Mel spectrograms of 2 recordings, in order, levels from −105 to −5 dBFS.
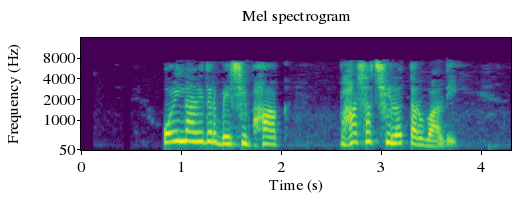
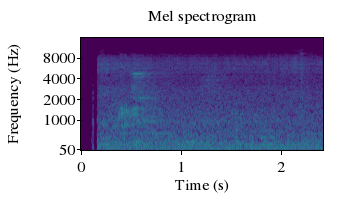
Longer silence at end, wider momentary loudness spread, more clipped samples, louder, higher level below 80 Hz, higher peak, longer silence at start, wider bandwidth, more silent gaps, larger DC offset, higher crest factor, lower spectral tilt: first, 0.55 s vs 0 s; first, 10 LU vs 6 LU; neither; first, -13 LUFS vs -62 LUFS; first, -60 dBFS vs -78 dBFS; first, 0 dBFS vs -44 dBFS; first, 0.85 s vs 0.15 s; second, 7.6 kHz vs 11 kHz; neither; neither; about the same, 14 dB vs 18 dB; about the same, -3 dB/octave vs -3.5 dB/octave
